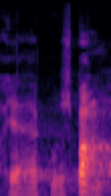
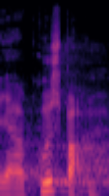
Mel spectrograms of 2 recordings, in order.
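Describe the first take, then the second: First: The stress falls on the word barn. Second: The stress falls on the word Guds.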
